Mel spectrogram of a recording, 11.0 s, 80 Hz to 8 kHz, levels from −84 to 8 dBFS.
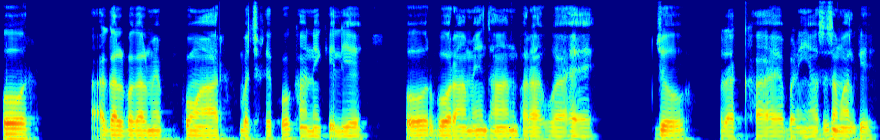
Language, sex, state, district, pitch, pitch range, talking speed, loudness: Hindi, male, Bihar, Supaul, 95 Hz, 90-95 Hz, 130 wpm, -21 LUFS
